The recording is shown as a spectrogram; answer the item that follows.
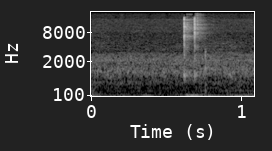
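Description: Two quick, close mouse clicks in rapid succession, a computer mouse double-click over a faint room hum, with no talking.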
